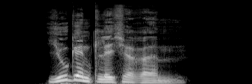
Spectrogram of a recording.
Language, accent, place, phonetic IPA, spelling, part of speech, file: German, Germany, Berlin, [ˈjuːɡn̩tlɪçəʁəm], jugendlicherem, adjective, De-jugendlicherem.ogg
- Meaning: strong dative masculine/neuter singular comparative degree of jugendlich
